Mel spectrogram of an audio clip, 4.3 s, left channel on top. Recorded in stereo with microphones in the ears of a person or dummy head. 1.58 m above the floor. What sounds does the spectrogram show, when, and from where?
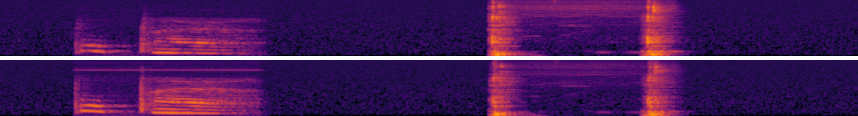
0.4 s a child speaking: 50° right (ahead or behind), 0.5 m
2.5 s dripping: 60° left (ahead or behind), 2.5 m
